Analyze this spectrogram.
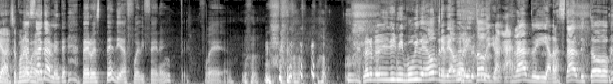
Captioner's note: laughs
